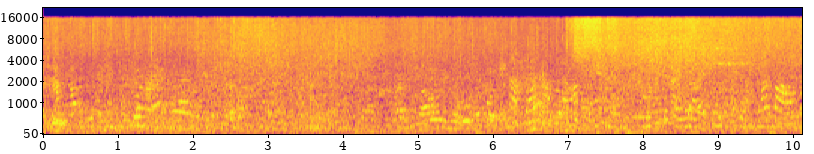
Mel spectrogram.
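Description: Food sizzles in hot pans.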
